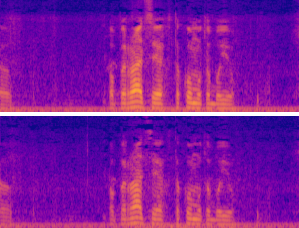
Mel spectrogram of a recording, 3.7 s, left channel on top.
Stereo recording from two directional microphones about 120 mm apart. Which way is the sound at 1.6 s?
45° left (ahead or behind).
